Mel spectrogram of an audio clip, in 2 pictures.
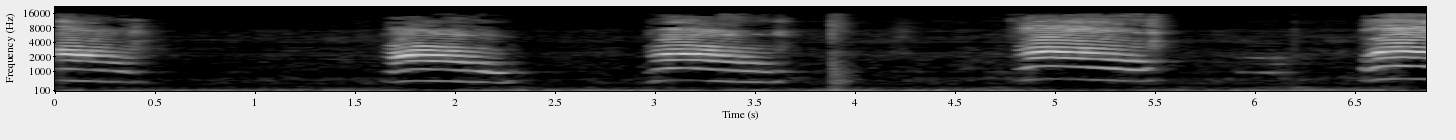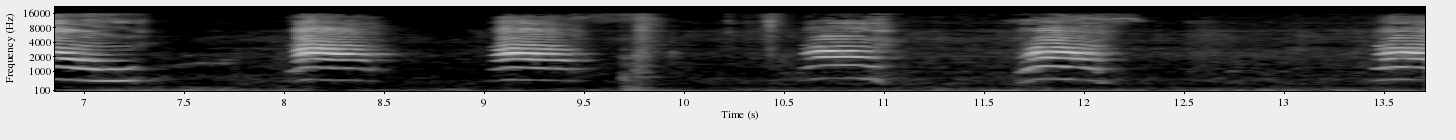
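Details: Domestic cat in a village, meowing repeatedly: about a dozen clear, drawn-out meows with bending, wavering pitch, spaced roughly one to two seconds apart, over a low rumbling background.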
